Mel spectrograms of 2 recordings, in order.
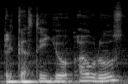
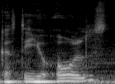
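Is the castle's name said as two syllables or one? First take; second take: two syllables; one syllable. First: The name is said with two syllables, Au-rust. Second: The name is said as one syllable, Olst. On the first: This is the newer Japanese-style reading. "un cambio en la pronunciación" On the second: This is the earlier, more Northern European reading. "una pronunciación un poco más cercana a las culturas del norte"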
